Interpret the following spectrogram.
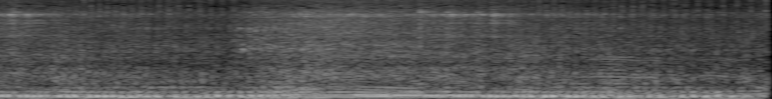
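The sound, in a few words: motorcycle engine backfiring from the carburetor when throttle is released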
